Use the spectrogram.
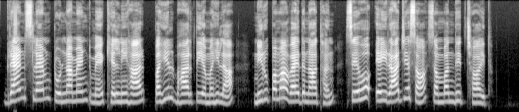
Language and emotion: Maithili, neutral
